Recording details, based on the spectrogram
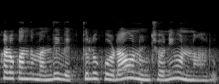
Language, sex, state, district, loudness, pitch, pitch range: Telugu, female, Telangana, Hyderabad, -16 LUFS, 250 Hz, 215-265 Hz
